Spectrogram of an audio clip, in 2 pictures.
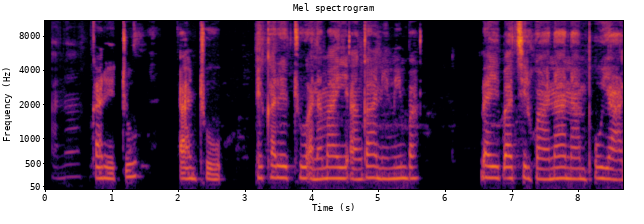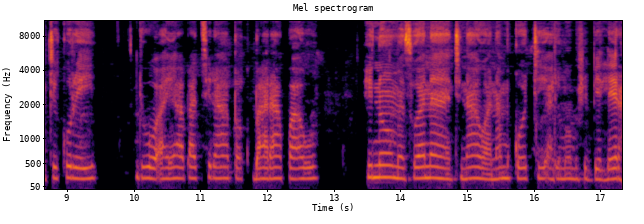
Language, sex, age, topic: Ndau, female, 25-35, health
